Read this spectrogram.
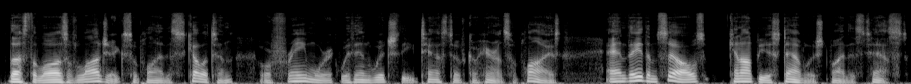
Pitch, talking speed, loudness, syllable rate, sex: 105 Hz, 170 wpm, -19 LUFS, 5.4 syllables/s, male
